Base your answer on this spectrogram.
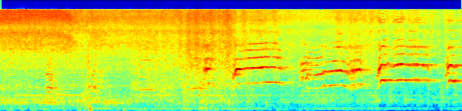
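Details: A playful female husky "singing" loudly while being bathed. After a noisy start, drawn-out wavering whine-howls begin, each sliding up and then down, in three rising bursts about a second apart.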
